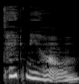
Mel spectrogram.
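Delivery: very calm, composed, utterly unruffled even voice. Retelling asking to be taken home when asked if mad: reenacting the calmest voice. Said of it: "in the calmest voice, just like this".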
